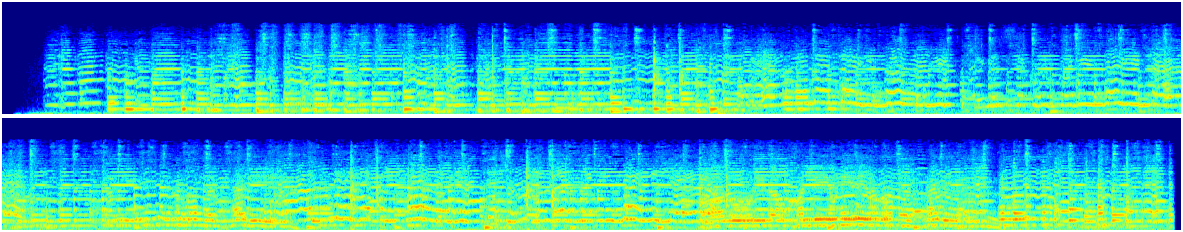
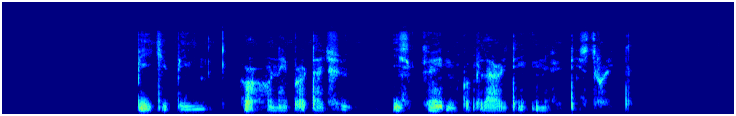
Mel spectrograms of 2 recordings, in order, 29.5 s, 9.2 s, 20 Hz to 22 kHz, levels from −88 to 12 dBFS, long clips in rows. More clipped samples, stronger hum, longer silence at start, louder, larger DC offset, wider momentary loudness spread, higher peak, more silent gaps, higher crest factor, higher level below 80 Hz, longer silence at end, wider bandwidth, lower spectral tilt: neither; neither; second, 0.35 s vs 1.7 s; first, -21 LUFS vs -47 LUFS; neither; second, 9 LU vs 13 LU; first, -4 dBFS vs -24 dBFS; second, none vs 2.67-2.97 s, 4.53-4.67 s, 4.76-4.87 s, 7.02-7.11 s, 7.63-7.79 s; second, 16 dB vs 24 dB; first, -40 dBFS vs under -90 dBFS; second, 0.1 s vs 1.3 s; first, 10 kHz vs 9 kHz; first, -6 dB/octave vs -4 dB/octave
